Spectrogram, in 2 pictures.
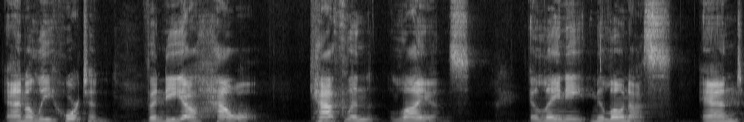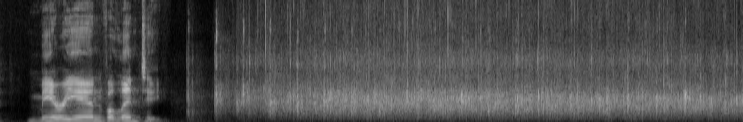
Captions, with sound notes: Anna Lee Horton, Venia Howell, Cathleen Lyons, Elany Milonas, and Maryanne Valenti. (audience clapping)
